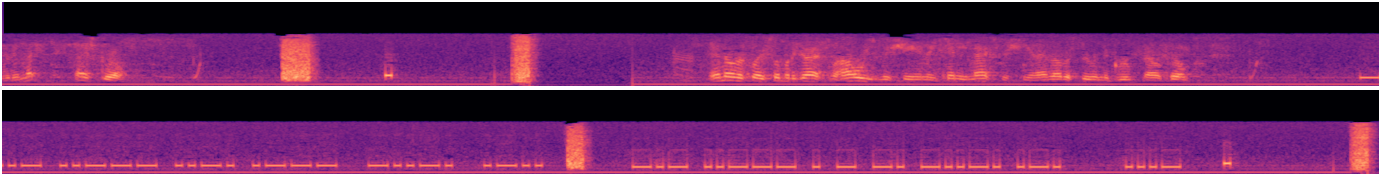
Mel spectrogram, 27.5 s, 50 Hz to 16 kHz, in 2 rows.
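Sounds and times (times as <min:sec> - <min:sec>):
constant low hum: 0:00.0 - 0:27.5
speech: 0:00.2 - 0:01.4, 0:07.1 - 0:12.1, 0:13.6 - 0:26.2
Morse code repeater identification tones on a radio channel: 0:13.6 - 0:19.2, 0:20.1 - 0:24.4, 0:25.0 - 0:26.1.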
